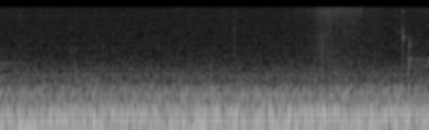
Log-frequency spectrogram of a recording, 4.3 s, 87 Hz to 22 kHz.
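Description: Steady low road and tyre noise inside the cabin of a Tesla Model 3 electric car moving slowly, at about 20 mph.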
